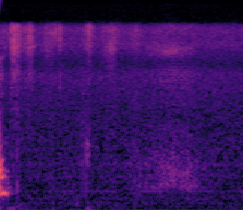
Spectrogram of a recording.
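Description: After a spoken word at the very start, faint rubbing and rustling from a hand and phone brushing against fabric and skin, a little louder in the second half.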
